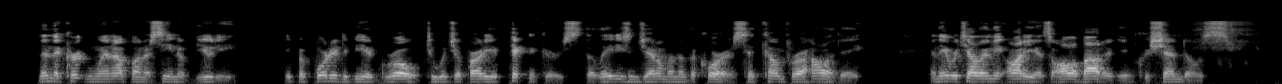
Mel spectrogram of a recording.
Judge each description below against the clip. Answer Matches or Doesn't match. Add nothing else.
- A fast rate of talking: Matches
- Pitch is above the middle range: Doesn't match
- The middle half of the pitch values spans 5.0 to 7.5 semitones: Doesn't match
